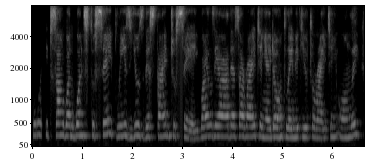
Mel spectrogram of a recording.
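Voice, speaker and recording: A woman from Ukraine presenting an online workshop over a video call, speaking in a measured way with some fillers. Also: fairly high pitch, fairly even intonation, dark tone. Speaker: webinar presenter.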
